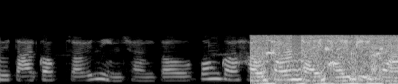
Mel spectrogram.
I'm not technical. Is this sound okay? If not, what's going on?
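No. From about 2.5 s to the end, the speech turns into loud, harsh buzzing. This is companded audio read as linear: telephone-coded mu-law bytes are played as ordinary samples without decoding, so quiet moments blast as loudly as speech and the sound is badly distorted.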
